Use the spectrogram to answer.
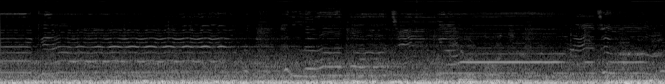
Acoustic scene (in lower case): car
